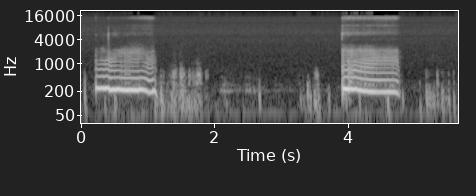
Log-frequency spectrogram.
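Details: Sleeping female Boston Terrier named Gaeborin, a flat-faced breed born 2016, snoring indoors: two long, loud, buzzy tonal snores about three seconds apart, each with a slightly falling pitch, and quiet snuffling breaths between them.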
